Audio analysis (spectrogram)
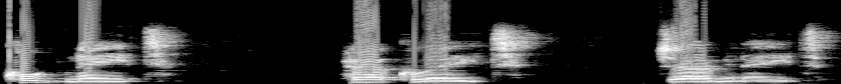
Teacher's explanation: words like cognate percolate germinate which are stressed on the first syllable were stressed by our learners on the last syllable that is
